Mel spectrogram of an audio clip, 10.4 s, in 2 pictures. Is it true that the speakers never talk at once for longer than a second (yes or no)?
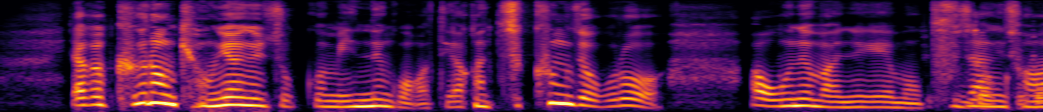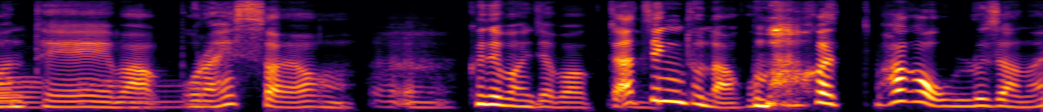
no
